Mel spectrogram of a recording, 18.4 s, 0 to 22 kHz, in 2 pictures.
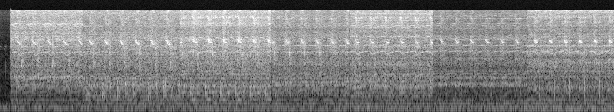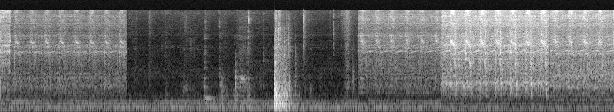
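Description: Cordless grease gun motor running in stretches, a steady fast-ticking whir, across several short cut-together takes, with one loud knock about 13 seconds in.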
